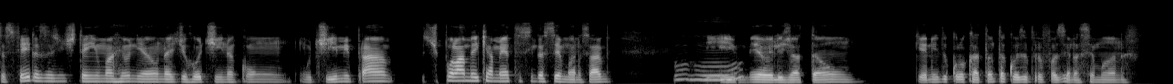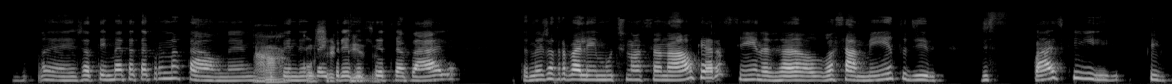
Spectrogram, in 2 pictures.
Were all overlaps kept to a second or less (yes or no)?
no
